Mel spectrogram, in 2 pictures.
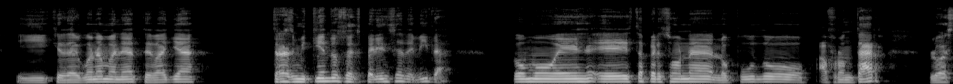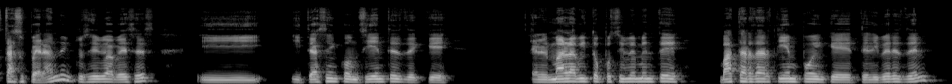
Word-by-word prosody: y 95 0 -7
que 105 +2 -3
de 105 +1 0
alguna 115 +4 +1
manera 120 -1 +1
te 110 - -2
vaya 120 +2 0 0.6
transmitiendo 130 +3 +3
su 140 -2 -2
experiencia 130 +3 -2
de 125 -4 -6
vida. 135 +5 -6 0.6
Cómo 130 +1 +4
el 130 0 +5
es 130 -1 +3
esta 135 +2 -4
persona 130 -1 +1
lo 100 -1 -5
pudo 120 -2 -3
afrontar, 110 -1 +1 0.4
lo 100 +2 -3
está 105 +4 0
superando. 135 - 0
Inclusive 125 - -1
a 120 - 0
veces, 135 +7 -2 0.4
y 105 - -4 0.2
y 110 -2 -10
te 115 - +3
hacen 135 +4 0
conscientes 125 +1 0
de 110 -1 -4
que 100 -3 -3 0.7
el 115 0 -1
mal 130 +3 +7
hábito, 140 -1 +1
posiblemente 130 0 0 0.3
va 120 - +5
a 125 - -2
tardar 135 -1 +2
tiempo 130 -1 +1
en 120 -2 -1
que 110 -2 -1
te 110 - -3
liberes 125 +3 -1
de 130 - 0
él. 185 +4 -6
125 Hz, 150 wpm, -23 LUFS, 110-130 Hz, 0.7 s, mal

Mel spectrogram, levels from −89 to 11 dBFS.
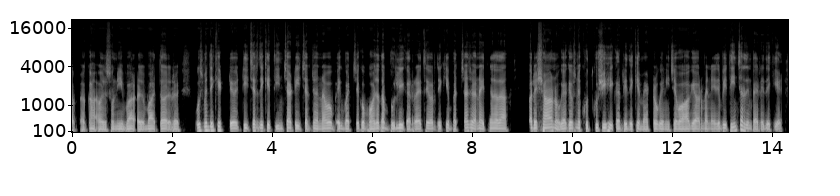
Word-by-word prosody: अ, - - -2
कहा 90 0 -2
अ, 85 -2 0
सुनी 85 +1 -1
बा 90 - +3
अ, - - +3 0.2
बात 90 0 -1
और 90 -2 +1 0.4
उसमें 125 +2 +2
देखिए 125 +1 +2 0.2
ट 95 0 +3
टीचर्स 105 +2 0
देखिए, 105 +1 +1
3-4 90 +4 0
टीचर 95 0 -1
जो 95 - -1
है 90 - +1
ना, 90 +1 0
वो 100 -1 +2
एक 95 - +1
बच्चे 90 +1 -2
को 100 +1 +1
बहुत 85 -1 +1
ज़्यादा 95 +2 +2 0.2
बुली 100 +2 +3
कर 85 -1 -1
रहे 90 +1 +1
थे 95 - +3
और 95 0 0
देखिए, 95 +2 -2
बच्चा 105 - -3
जो 110 -1 0
है 95 - +2
ना 95 - 0
इतना 95 +1 -1
ज़्यादा 95 -1 +2 0.4
परेशान 110 +1 +3
हो - - +2
गया 95 +3 +3
कि 100 - +1
उसने 105 +1 0
खुदकुशी 110 +2 -1
ही 110 -2 +3
कर 90 0 +1
ली। 85 - +2
देखिए, 90 +2 +1
मेट्रो 85 +1 -1
के 85 - +1
नीचे 80 +2 -3
वो 85 0 +2
आ 85 - +2
गया 90 +1 +1
और 90 - -2
मैंने 90 0 -3
ये 90 - -2
अभी 105 +3 0
3-4 130 +4 +1
दिन 100 -3 -1
पहले 80 -1 -2
देखी 85 - -3
है। - - -3
95 Hz, 255 wpm, -21 LUFS, 90-105 Hz, 0.4 s, बा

